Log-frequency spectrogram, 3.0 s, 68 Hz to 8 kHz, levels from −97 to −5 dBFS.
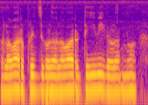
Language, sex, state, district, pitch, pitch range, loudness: Kannada, male, Karnataka, Koppal, 130 Hz, 130-135 Hz, -17 LUFS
